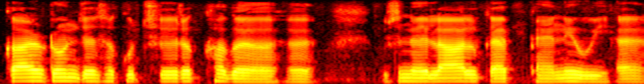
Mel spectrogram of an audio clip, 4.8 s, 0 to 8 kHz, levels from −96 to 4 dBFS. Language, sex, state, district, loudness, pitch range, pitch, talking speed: Hindi, male, Haryana, Rohtak, -18 LUFS, 105-120 Hz, 115 Hz, 150 wpm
